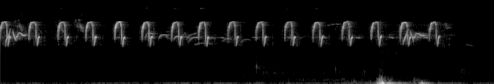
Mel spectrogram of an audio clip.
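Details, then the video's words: A tawny-flanked prinia calling from bushes near a stream gives a fast series of about sixteen sharp, high notes, roughly three to four each second, with a brief low thump near the end. "TAWNY-FLANKED PRINIA calling"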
